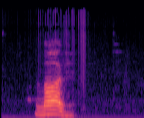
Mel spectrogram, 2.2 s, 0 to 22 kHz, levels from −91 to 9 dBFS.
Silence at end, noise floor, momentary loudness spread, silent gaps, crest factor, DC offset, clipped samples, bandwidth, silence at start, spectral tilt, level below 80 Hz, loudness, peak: 0.9 s; -61 dBFS; 25 LU; none; 20 dB; under 0.1%; under 0.1%; 16.5 kHz; 0.55 s; -6.5 dB/octave; -58 dBFS; -23 LUFS; -8 dBFS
